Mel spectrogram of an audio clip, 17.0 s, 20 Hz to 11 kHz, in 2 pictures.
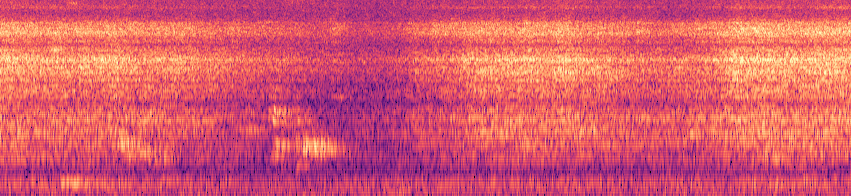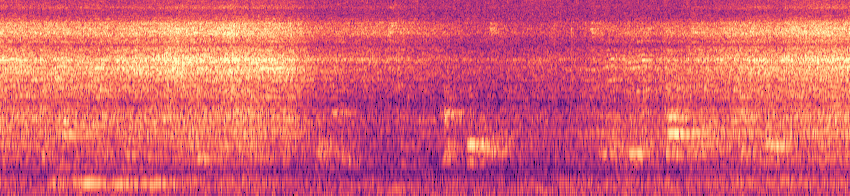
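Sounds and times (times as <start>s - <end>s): faint voices: 0.0s - 3.7s, 7.3s - 17.0s
surf washing on a beach: 0.0s - 17.0s.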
